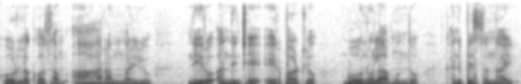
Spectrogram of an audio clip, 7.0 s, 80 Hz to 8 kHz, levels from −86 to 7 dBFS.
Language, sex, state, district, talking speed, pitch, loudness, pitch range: Telugu, male, Telangana, Hyderabad, 85 wpm, 145 Hz, -22 LUFS, 135-155 Hz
